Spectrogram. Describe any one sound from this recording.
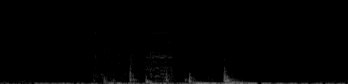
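Paper rustles and thumps as a sheet is moved.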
